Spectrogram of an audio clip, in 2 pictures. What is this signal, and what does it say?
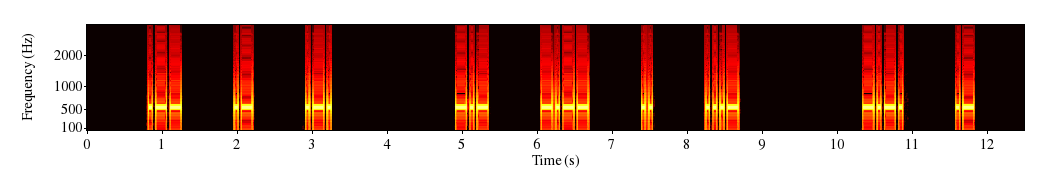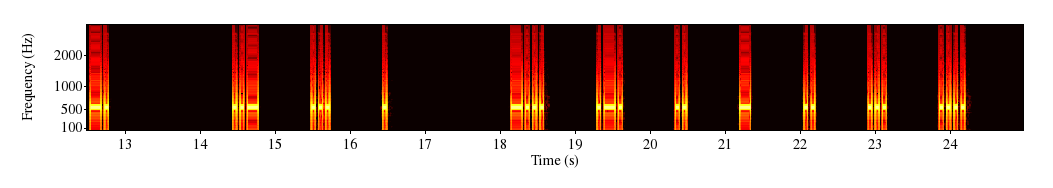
Morse code, heard as a keyed tone, about 25 wpm, spaced as for 10 wpm, 550 Hz. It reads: WAR KYIV CAN USE BRITISH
